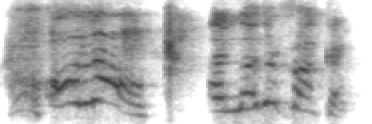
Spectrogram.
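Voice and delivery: gasp, then a high cry of dismay; hammed-up gasp and wail; mock shock. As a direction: act scandalized at another fumble. Mock shock at character death.

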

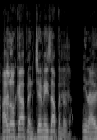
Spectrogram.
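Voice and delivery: usual speaking voice

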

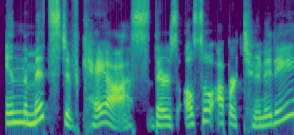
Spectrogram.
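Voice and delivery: statement read with a questioning lift, rising on "opportunity"; uptalk. Shown as a demonstration. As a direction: inflect up at the end of "opportunity" as if asking. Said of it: "read one of these in up talk".

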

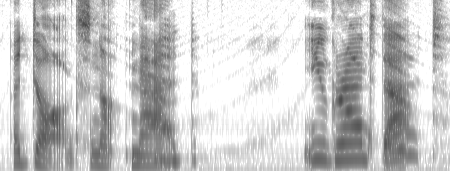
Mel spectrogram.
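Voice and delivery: very slow cat drawl, rising to the question; Cheshire Cat. Acted. The cat reasons with Alice about dogs, languid.

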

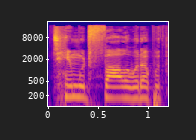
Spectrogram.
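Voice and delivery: normal talking voice

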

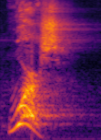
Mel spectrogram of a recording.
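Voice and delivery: "Worse" punched high and loud on its own; emphatic WORSE. Real, not acted. Preacher stresses how sick the other babies were, emphatic "Worse". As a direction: hit "Worse" hard as a one-word outburst.

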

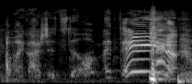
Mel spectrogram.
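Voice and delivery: high squeal of panic; squealing in alarm; panicked. Real, not acted. Panicked about sauce on gloves.

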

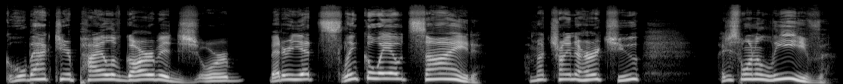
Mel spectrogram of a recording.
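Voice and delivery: high, pleading rant at the snake; frustrated outburst. A narrator's reading. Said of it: "Screaming at the snake".

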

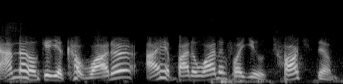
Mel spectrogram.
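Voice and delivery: ordinary talk

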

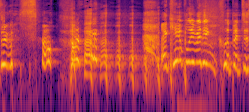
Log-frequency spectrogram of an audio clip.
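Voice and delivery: talking through helpless laughter; high-pitched words breaking into laughter; laughing. Real, not acted. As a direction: crack up mid-sentence. Recounting what made her laugh hard.

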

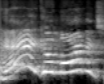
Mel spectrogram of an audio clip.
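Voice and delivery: high, slow sing-song good morning; fake-sweet wake-up greeting; overly cheery greeting. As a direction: chirp it way up high and bright, slowly. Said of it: "And I'm like".

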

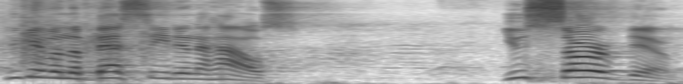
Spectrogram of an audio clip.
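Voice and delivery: loud pulpit exhortation; forceful, loud proclamation; full-force preaching. Real, not acted. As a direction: drive each command home to the congregation.

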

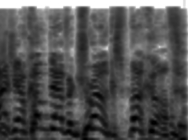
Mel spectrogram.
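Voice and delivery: high-pitched comic put-on voice; mock customer. Joining the bit as the customer, high mock voice.

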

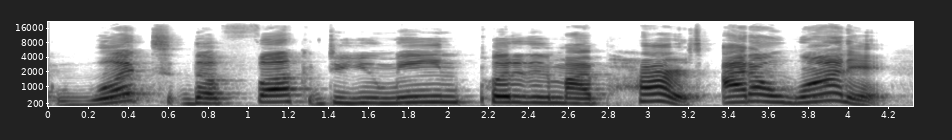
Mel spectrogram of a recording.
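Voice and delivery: a loud protest against putting the gun in her purse; indignant protest. Retold or imitated. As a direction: refuse it loudly, offended. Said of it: "And I'm like".

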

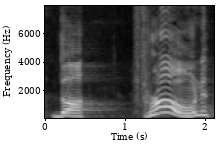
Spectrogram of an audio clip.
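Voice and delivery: "throne" held long and loud after a pause; stress on "throne". Real, not acted. Preacher tells congregation to watch these words, "throne" drawn out loudly. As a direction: set up "the", pause, then boom out "throne".

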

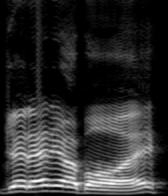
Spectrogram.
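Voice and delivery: loud calling-out father; shouting dad. Acted. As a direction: call him in from across the house. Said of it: "he heard his father shout".

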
